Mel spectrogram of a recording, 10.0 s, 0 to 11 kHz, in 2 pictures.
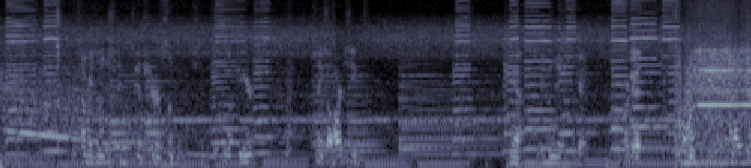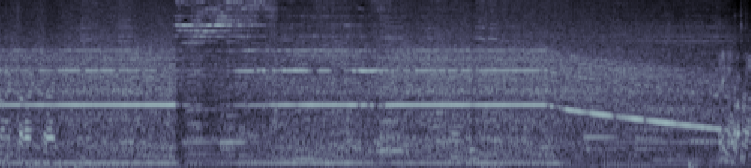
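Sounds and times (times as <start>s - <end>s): table saw whine: 0.0s - 10.0s.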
